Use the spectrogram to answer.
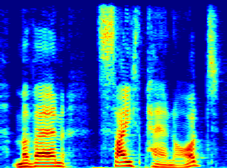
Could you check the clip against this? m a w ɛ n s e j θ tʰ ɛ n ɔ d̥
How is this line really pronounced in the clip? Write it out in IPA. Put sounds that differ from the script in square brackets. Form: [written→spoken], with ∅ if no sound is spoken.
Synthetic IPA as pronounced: m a [w→v] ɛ n s [e→a] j θ [tʰ→pʰ] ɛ n ɔ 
